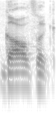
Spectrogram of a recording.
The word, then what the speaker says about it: Galeswick: I have the first commissioner is Cass County Commissioner Galeswick. Am I pronouncing that correctly? Madam Chair, I appreciate that you pronounce it that way with Mrs. Gash, but yes, Galeswick is correct.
